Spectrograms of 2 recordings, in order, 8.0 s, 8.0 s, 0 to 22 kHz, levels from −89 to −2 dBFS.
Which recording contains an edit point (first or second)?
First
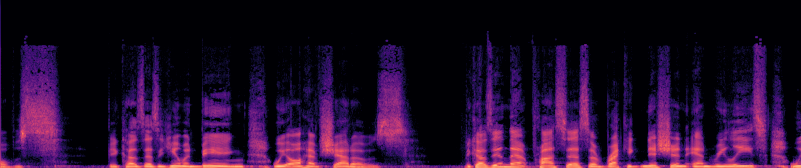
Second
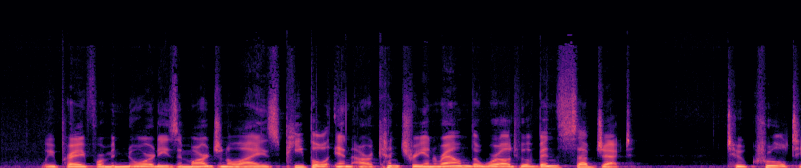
first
